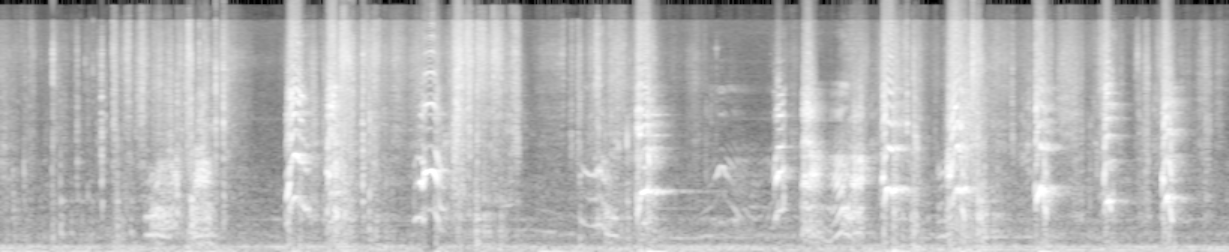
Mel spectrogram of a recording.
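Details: Two-month-old puppy in São Paulo, Brazil, barking at its own reflection in a mirror for the first time; short sharp barks repeated roughly every half second in the second half, with people talking over the earlier part.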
